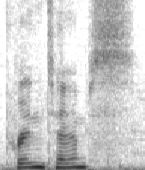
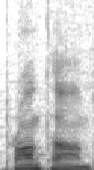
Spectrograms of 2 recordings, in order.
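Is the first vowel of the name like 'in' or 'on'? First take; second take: in; on. First: The first vowel sounds like 'in'. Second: The first vowel sounds like 'on'. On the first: The speaker calls it wrong. "it's not Printemps" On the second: The speaker calls it right. "but Prontom"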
